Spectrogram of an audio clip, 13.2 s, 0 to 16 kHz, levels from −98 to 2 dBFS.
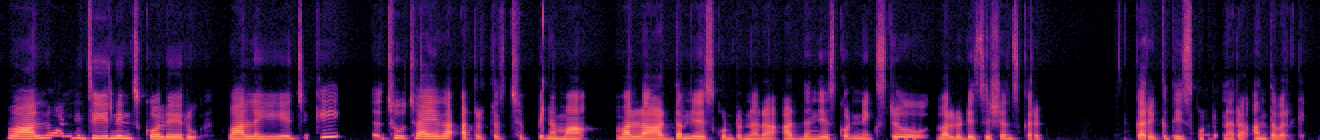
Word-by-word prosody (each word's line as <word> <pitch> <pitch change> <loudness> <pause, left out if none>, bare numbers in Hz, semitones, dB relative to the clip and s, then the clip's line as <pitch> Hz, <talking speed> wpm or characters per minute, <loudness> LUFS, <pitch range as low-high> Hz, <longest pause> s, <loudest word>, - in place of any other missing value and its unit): వాళ్ళు 245 +3 +6
అన్నీ 260 +1 -4
జీర్ణించుకోలేరు. 245 -5 +2 0.4
వాళ్ళ 225 0 +5 0.3
ఏజికి 280 - -1 0.6
చూచాయగా 250 -2 +3 0.2
అట్లాట్ల 225 -1 -6 0.2
చెప్పినమా, 225 -2 +1 0.5
వాళ్ళ 220 -1 +5 0.2
అర్థం 205 +4 +1
చేసుకుంటున్నారా? 200 -2 -2 0.2
అర్థం 210 +1 -2
చేసుకొని 215 +4 -3
నెక్స్టు 215 +2 -3 0.4
వాళ్ళు 200 -1 +2
డెసిషన్స్ 210 +2 -3
కరెక్ట్, 195 -1 -4 0.9
కరెక్ట్ 210 -1 +1
తీసుకుంటున్నారా 205 -3 -4
అంత 210 - -3
వరకే. - - -11
220 Hz, 95 wpm, -26 LUFS, 205-245 Hz, 0.9 s, వాళ్ళు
